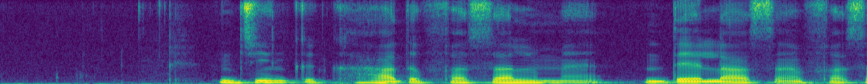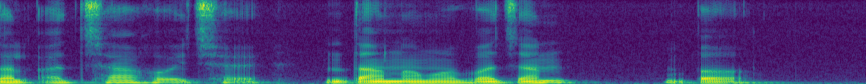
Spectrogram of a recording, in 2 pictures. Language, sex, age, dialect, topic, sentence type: Maithili, male, 25-30, Angika, agriculture, question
